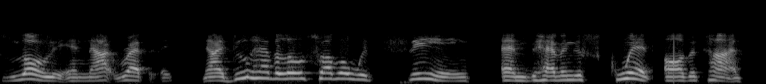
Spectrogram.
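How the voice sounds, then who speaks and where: A woman talks at a fairly slow pace in an ordinary speaking voice. Her medium pitch carries lively intonation. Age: 60s. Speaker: internet radio talk show host. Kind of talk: live call-in radio talk. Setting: live internet radio broadcast.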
